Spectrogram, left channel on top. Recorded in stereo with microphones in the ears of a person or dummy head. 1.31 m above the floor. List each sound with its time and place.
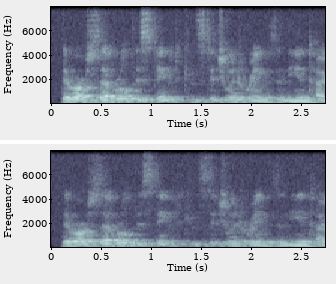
0.1 s a man speaking: 75° left (ahead or behind), 4.5 m; by 2.8 s 85° left, 6.5 m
